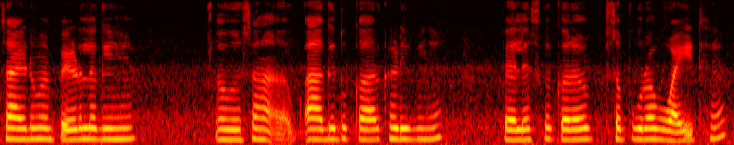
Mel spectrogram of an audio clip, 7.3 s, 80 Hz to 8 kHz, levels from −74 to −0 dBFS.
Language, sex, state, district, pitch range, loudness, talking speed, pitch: Hindi, female, Chhattisgarh, Kabirdham, 205-220 Hz, -27 LUFS, 165 wpm, 215 Hz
